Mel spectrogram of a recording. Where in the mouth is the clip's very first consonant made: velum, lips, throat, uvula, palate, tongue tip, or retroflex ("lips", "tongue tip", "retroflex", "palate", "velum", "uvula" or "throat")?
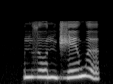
tongue tip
